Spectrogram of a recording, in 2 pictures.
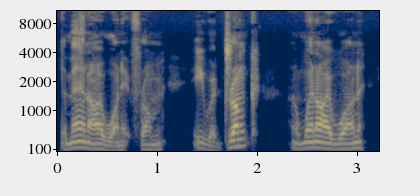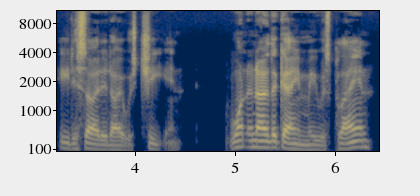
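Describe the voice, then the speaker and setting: A man voicing a gruff, curt retired old fighter with a rough, lowered voice. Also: normal speed, no echo, studio quality, natural voice. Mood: menacing. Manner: curt and menacing.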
